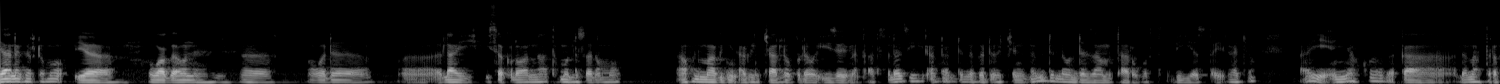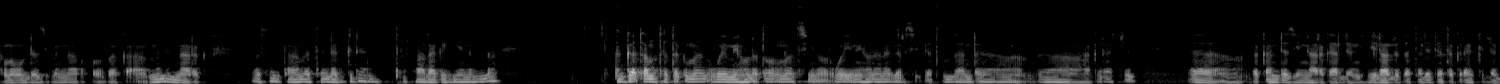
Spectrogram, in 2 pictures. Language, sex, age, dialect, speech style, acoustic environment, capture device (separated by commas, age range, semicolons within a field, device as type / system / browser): Amharic, male, 25-34, Ethiopia - Tigray, happy; relaxed; focused, silence, desktop / Linux / Chrome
